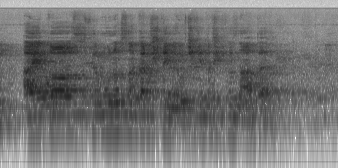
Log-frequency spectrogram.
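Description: A man sings into a microphone, heard through loudspeakers in an echoing hall.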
